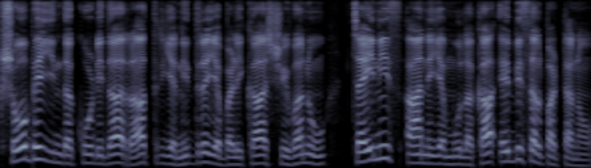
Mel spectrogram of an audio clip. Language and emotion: Kannada, neutral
